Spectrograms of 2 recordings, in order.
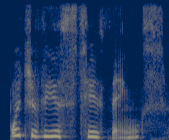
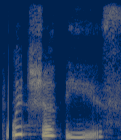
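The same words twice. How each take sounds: First: Slow, drawn-out weighing of two options; slow musing. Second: Whispered, musing question. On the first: Teacher slowly weighs two things for the class, musing. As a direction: draw the question out slowly. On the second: Teacher whispers the choice to the class, musing. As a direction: breathe the question to yourself. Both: Shown as a demonstration.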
